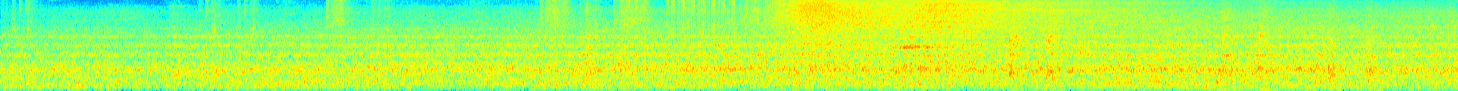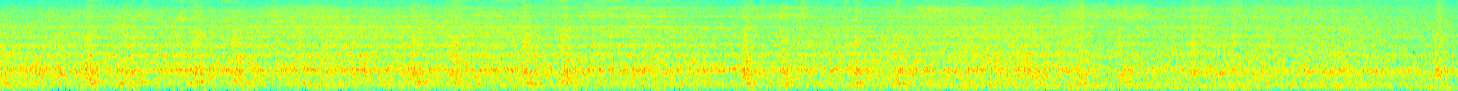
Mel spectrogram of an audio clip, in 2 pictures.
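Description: Keisei electric commuter train running along an underground station platform: a steady rumble of wheels and motors with some wheel clatter, and a hiss about eight seconds in.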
